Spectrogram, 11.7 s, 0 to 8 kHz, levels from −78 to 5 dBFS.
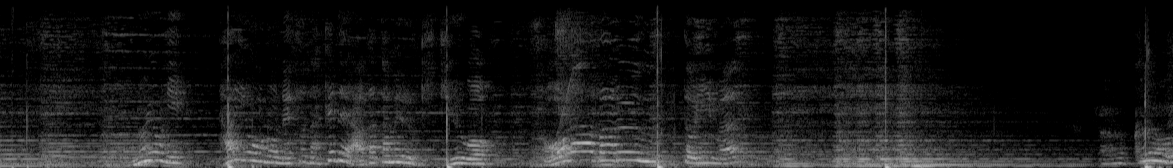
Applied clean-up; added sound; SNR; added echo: none; Thump, thud; 8 dB; reverberation time 0.7 s.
